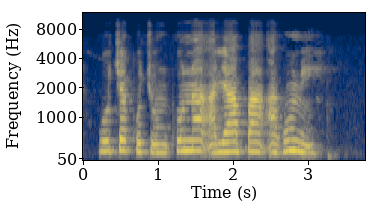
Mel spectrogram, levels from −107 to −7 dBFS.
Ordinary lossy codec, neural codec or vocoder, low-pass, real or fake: Opus, 32 kbps; none; 7.2 kHz; real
